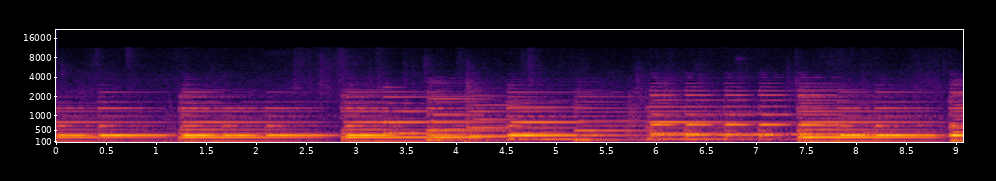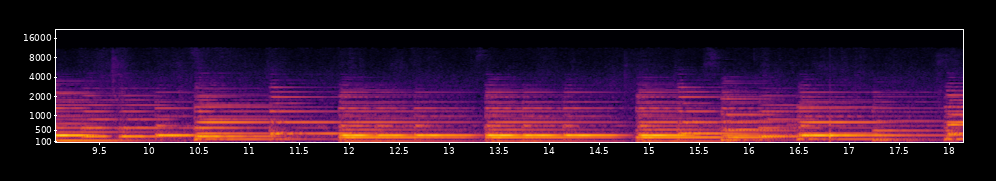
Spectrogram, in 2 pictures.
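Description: A piano plays Jingle Bells, with full chords struck in a steady, even rhythm, each note ringing out and decaying. The playing stays at a moderate, consistent loudness throughout, with no voices.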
